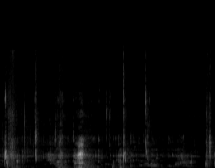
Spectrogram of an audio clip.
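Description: Close-up wet chewing and lip-smacking on a mouthful of fresh lumpia, in irregular short smacks with one louder one about a second and a half in, along with light clicks of a plastic fork on a foam tray.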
